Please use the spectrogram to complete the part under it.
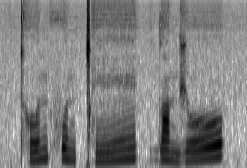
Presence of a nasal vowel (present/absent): present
